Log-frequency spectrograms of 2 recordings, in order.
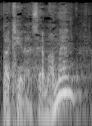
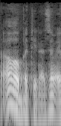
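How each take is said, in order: First: The name is said with great excitement. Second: The name is said calmly, without excitement.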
